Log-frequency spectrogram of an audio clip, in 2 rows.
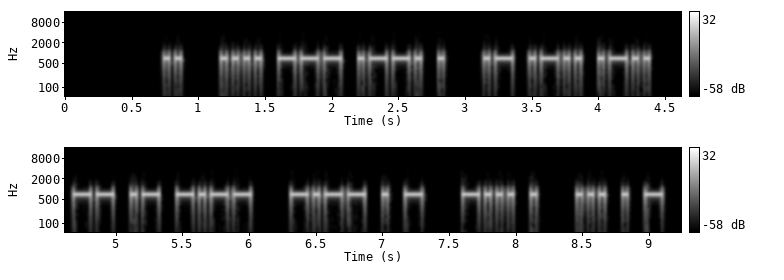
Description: Morse code, heard as a keyed tone, about 27 wpm, 700 Hz. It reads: I HOPE ALL MAY YET BE SET
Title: Sentences from Top 1000 Words - Review Part 1 - 28wpm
